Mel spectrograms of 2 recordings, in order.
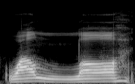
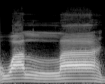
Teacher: maka lafaz Allah dibaca tebal dibaca tafkhim Ini lafaz Allah sebelumnya nih ada huruf yang memiliki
